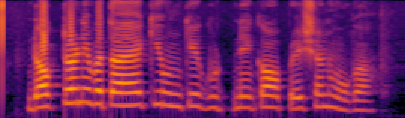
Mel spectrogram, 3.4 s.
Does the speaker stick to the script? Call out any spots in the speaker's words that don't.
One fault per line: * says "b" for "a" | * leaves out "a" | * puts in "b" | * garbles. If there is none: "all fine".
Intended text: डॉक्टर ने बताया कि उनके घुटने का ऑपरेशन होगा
all fine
